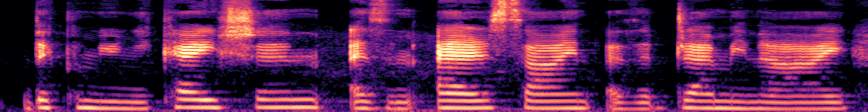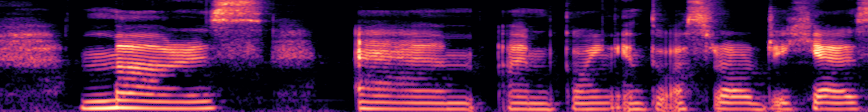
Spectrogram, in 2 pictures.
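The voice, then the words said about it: Non-native English accent. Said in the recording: “English is not my first language, that I that my accent is not great, that my pronunciation is lacking”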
